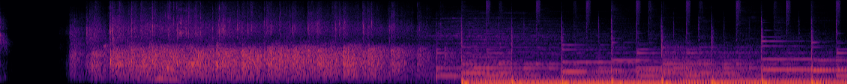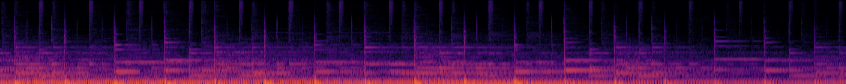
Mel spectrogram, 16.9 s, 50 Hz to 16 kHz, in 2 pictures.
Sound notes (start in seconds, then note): 0.6 audience applauding; 4.6 upbeat music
